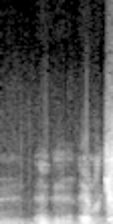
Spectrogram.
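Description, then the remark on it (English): A short run of snuffling, growly intakes of breath builds up and ends in one loud, explosive sneeze from a person, who has a bad cold, abrupt, with no talking. “Gesundheit.”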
